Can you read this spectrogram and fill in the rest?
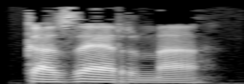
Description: caserma [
